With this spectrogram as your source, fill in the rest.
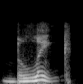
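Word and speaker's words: Blynk: to the show ok it's called blink but it's spelled BL y NK a blink are um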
